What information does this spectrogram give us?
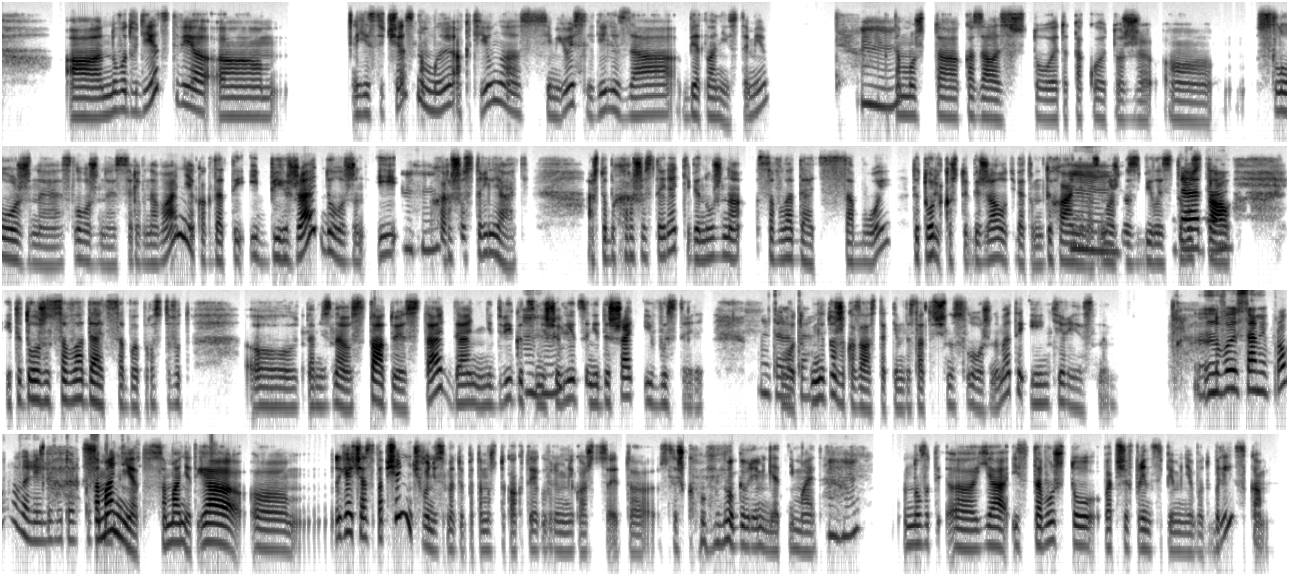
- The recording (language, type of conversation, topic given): Russian, unstructured, Какой спорт тебе нравится и почему?
- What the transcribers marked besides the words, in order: chuckle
